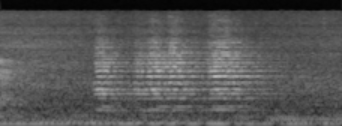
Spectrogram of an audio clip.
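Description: A vehicle horn sounds once, a steady toot a little over a second long, over a low steady hum.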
